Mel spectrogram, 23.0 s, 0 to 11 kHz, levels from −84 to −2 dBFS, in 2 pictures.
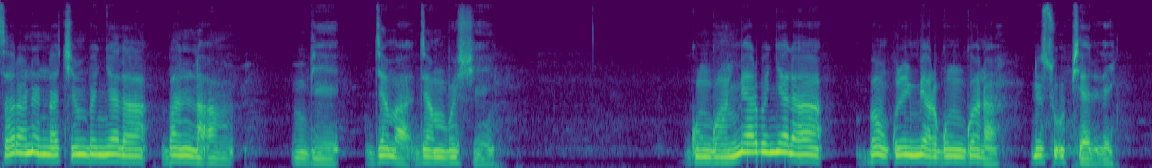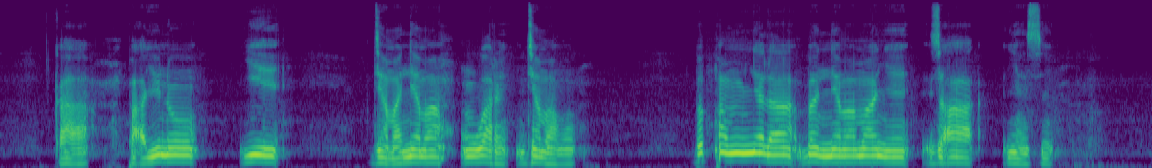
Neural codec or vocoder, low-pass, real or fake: none; 9.9 kHz; real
